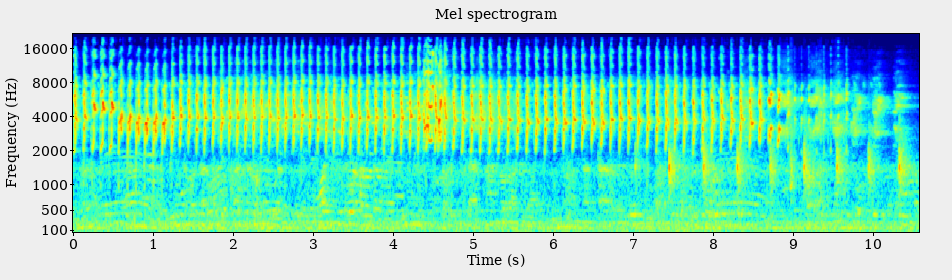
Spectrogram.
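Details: Slow ngekek from a lovebird: about nine seconds of fast, high, rattling chatter in regular pulses, briefly swelling near the middle, then breaking into scattered separate chirps.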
